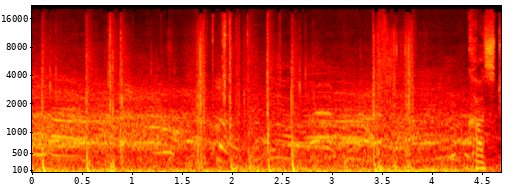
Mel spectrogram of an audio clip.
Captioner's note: shouting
